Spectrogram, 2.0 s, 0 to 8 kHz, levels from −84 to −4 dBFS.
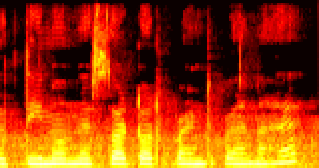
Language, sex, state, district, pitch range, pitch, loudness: Hindi, female, Jharkhand, Garhwa, 250-260 Hz, 255 Hz, -13 LUFS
